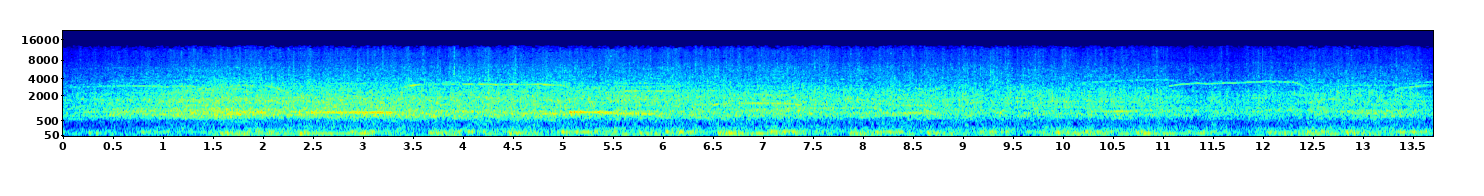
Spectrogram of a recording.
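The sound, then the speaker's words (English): A large stadium crowd at Wrigley Field cheers and applauds steadily, welcoming the Chicago Bears 2021 draft picks Justin Fields, Thomas Graham Jr. and Khalil Herbert, a dense, continuous wash of clapping and roaring with occasional whistles rising above it, staying loud throughout. “If it was just like an okay cheer.”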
